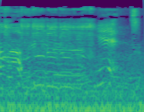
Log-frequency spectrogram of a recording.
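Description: Steady low road and engine rumble inside the cabin of a moving car, with voices chattering over it.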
